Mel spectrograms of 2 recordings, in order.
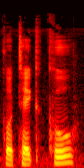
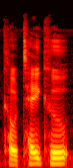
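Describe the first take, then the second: First: The k in the middle is doubled. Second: The k in the middle is short. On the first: The speaker calls it right. "The double K um, is, ... it's Kotekku" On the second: The speaker calls it wrong. "is not Koteku"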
